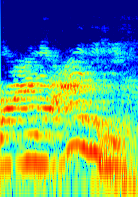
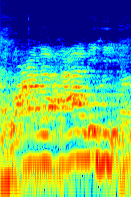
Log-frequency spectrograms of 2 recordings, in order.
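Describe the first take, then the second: First: 'Alihi' begins with a throaty ain sound. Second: 'Alihi' begins with a plain glottal stop. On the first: It means and upon upon it. The speaker calls it wrong. "jadi ain semua loh" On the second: It means and upon his family. The speaker calls it right. "Habis ain baru ham"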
